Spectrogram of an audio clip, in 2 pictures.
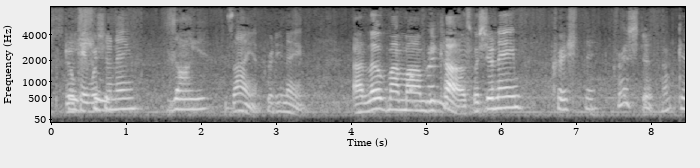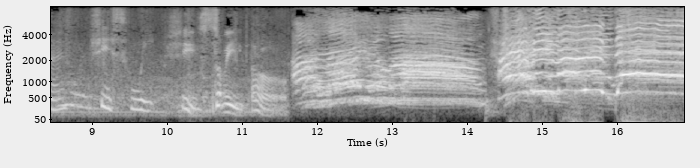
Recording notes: spoke to a group of Pre-Kindergarten, 1st Grade and 5th Grade students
